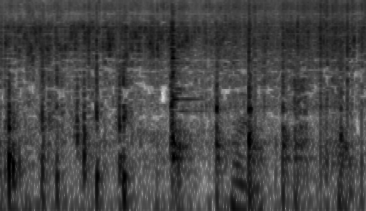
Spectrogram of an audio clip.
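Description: Garlic sizzles and crackles in hot oil in a pan, with a steady frying hiss and occasional stirring scrapes close by; no talking.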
